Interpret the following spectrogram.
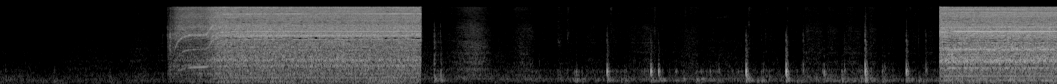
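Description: Cordless drill drilling screw holes in a car's centre console. It makes one run of about two and a half seconds that rises as it spins up, then a few light clicks and taps, then a second run that starts near the end.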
